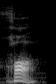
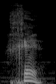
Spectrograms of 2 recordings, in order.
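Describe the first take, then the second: First: The syllable is pronounced heavy with a deep vowel. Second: The syllable is pronounced light with a thin vowel. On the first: The speaker calls it right. "these two letters are heavy letters. So this is kha" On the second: The speaker calls it wrong. "and not khe"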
